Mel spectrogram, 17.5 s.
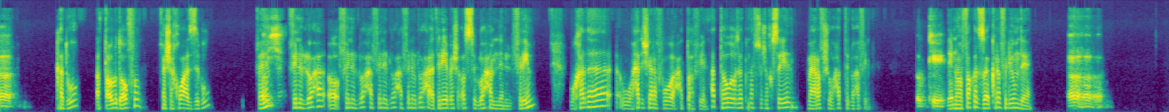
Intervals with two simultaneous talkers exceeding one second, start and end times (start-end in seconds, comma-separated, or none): none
